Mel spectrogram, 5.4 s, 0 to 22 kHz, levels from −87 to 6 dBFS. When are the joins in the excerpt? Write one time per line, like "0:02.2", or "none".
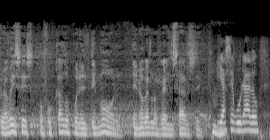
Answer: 0:04.2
